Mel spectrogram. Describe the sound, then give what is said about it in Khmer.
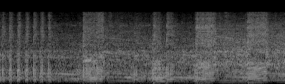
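An Ape three-wheeler's small engine revs with a loud, buzzing drone during a fans' parade through the Tuscan countryside celebrating more than 70 years of the vehicle's production. The pitch swells and dips as the throttle opens and eases. “អ្នកគាំទ្រ Ape អបអរគម្រប់ខួបនៃការផលិតជាង70ឆ្នាំពួកគេជិះដង្ហែក្បួនកាត់តាមតំបន់ Tuscan”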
